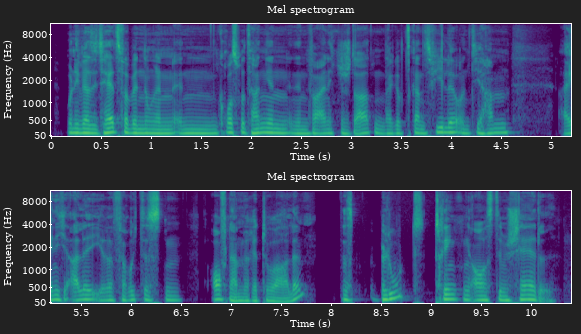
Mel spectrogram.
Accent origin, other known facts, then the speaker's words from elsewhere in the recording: Stuttgart region, Baden-Württemberg, Germany; ich bin jetzt jemand, der in der Region Stuttgart aufgewachsen ist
